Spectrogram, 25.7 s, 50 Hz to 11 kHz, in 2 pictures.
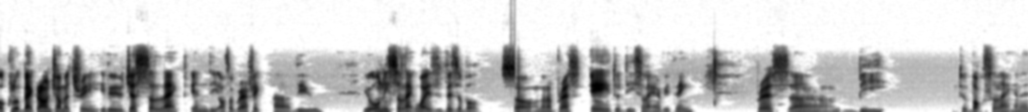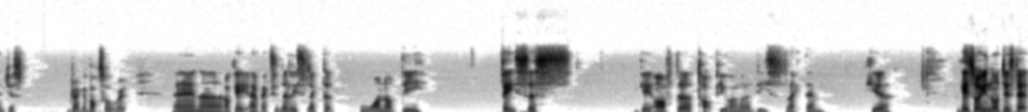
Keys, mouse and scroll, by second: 7.0-7.4 typing, 10.6-11.3 typing, 12.3-13.7 drag, 17.7-18.0 scroll up 1, 19.5-20.2 scroll up 1, 20.4 shift+middle click, 20.8-21.2 scroll up 1, 23.3-23.7 scroll down 1, 24.1 shift+middle click, 25.0-25.7 scroll up 1.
